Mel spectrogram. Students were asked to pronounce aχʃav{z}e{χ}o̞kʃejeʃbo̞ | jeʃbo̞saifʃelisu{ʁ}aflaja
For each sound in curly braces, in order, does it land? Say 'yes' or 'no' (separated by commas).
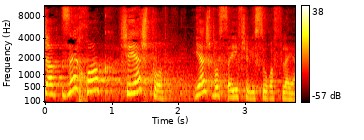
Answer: yes, yes, yes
